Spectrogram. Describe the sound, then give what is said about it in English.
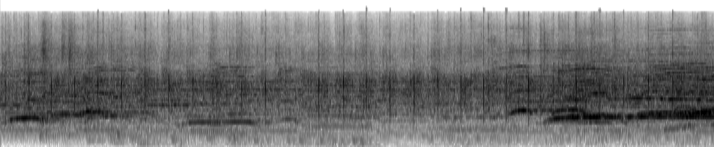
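A large church audience claps steadily and loudly for several seconds in praise to God as a children's choir member comes forward to give a testimony, the dense applause mixed with scattered voices calling out and cheering throughout. “Y'all give God a hand clap of praise as she comes forth.”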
